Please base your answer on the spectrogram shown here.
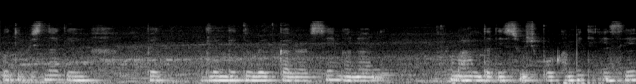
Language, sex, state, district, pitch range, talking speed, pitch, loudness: Nagamese, female, Nagaland, Dimapur, 175-195 Hz, 190 wpm, 185 Hz, -15 LUFS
